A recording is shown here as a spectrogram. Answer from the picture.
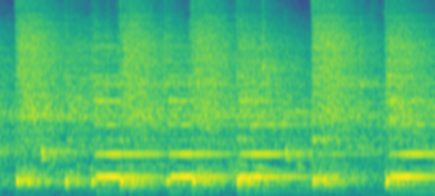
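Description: Cantonese opera accompaniment between sung lines: a run of ringing percussion strikes, about every two-thirds of a second, over a held instrumental note.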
